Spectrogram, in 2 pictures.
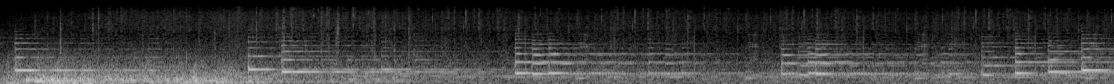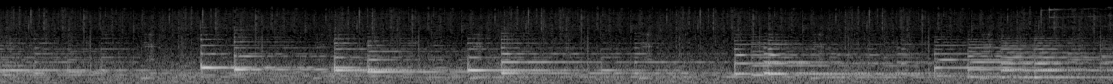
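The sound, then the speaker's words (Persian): A deep roll of thunder opens, then steady rainfall hisses throughout while a gentle melodic tune plays softly over the downpour. No voices. “نمیدونی چقدر حس بدیه که تنها زیر بارون مونده باشی”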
